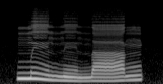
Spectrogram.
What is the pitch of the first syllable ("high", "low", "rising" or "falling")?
falling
